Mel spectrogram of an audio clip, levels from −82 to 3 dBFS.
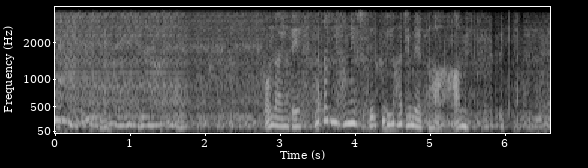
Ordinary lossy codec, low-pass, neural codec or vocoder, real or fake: none; 3.6 kHz; codec, 16 kHz, 1 kbps, FunCodec, trained on LibriTTS, 50 frames a second; fake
